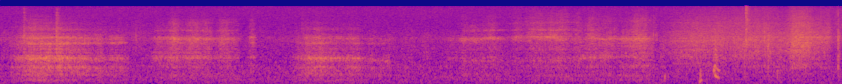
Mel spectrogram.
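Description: A person breathing close to the microphone, a steady series of soft breaths through the nose about every one and a half seconds. A click and a short squeak come near the end.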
